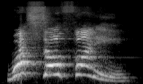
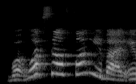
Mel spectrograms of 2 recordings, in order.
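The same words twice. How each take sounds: First: Slow, loud, high and indignant; indignant demand. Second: Much softer, faster, half to herself; soft, quick repeat. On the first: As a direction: stretch it out, demanding an answer. Indignant at the laughing interviewer. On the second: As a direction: mutter it quickly, still baffled. Asks again, much softer. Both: Real, not acted.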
